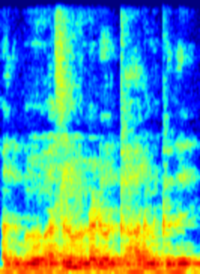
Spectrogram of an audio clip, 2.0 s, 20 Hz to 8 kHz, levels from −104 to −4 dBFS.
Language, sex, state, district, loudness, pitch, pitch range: Tamil, male, Tamil Nadu, Kanyakumari, -14 LUFS, 115 Hz, 115-120 Hz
